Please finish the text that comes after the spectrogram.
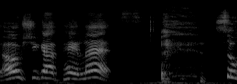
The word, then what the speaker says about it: paillettes: Paillettes? Paillettes. It's okay. French, and it's one of those things that doesn't make sense in the English language, and you just learn to say it right.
